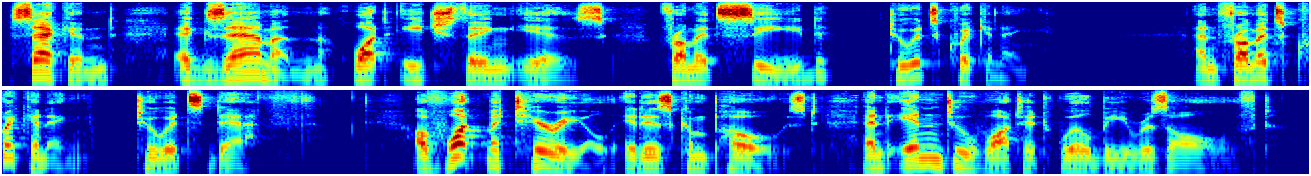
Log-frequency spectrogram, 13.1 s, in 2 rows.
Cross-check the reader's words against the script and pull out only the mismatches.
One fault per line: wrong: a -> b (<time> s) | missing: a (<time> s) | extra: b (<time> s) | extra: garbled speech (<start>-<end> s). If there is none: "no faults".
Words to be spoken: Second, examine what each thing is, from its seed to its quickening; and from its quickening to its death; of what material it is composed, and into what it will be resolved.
no faults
